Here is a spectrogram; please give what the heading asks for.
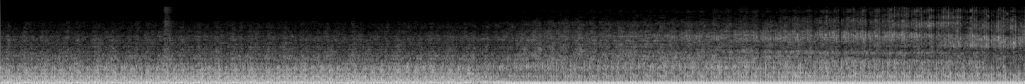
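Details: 1978 Chevy Nova Concours with new high-flow muffler; idle jumps to a higher busier speed and stays up; vacuum hose found detached and fitting pulled out of carburetor: high idle from vacuum leak.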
